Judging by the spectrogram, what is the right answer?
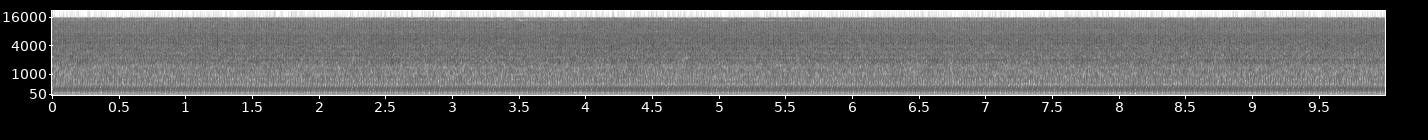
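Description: Small gas engine of a portable suction gold dredge running steadily at a constant speed, driving the dredge's water pump, over the rush of the creek and the water spilling from the sluice.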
